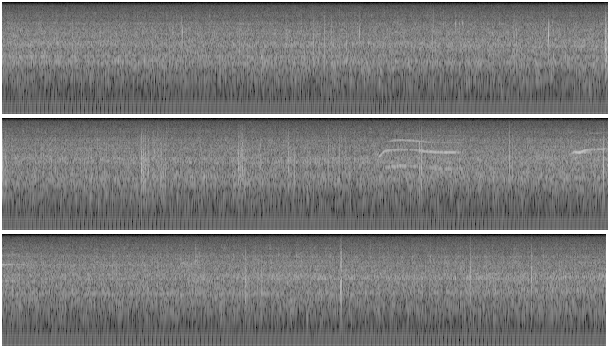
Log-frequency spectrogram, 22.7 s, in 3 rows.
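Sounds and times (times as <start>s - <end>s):
low hum: 0.0s - 22.6s
orca whistled calls underwater: 12.3s - 13.4s, 14.7s - 15.6s.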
